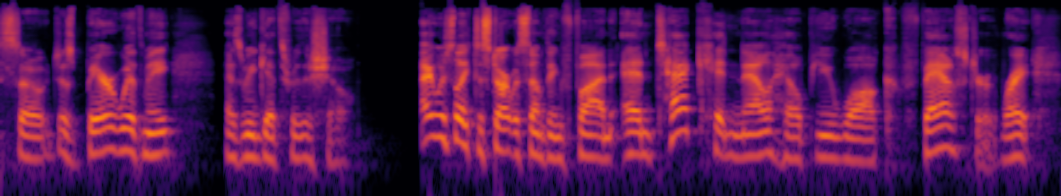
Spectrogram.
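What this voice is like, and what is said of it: Slightly raspy voice. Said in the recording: “my voice is a little raspy today ... I just got a little bit of a cold”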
